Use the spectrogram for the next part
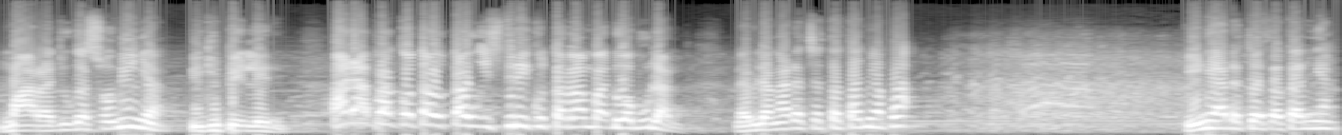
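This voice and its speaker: A man preaching a humorous sermon. He acts out the jokes in different voices and turns to shouted scolding of the women in the audience. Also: high-pitched, very animated, brisk, long pauses. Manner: playful, switches to shouted scolding of the women listeners. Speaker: Islamic preacher.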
